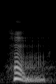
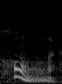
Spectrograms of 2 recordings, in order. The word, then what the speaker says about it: hum: That's the Sanskrit pronunciation. But here, a lot of people use the Tibetan pronunciation. Om is the same, Mani is the same, but it's Pe Me Hung rather than Padme Hum.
